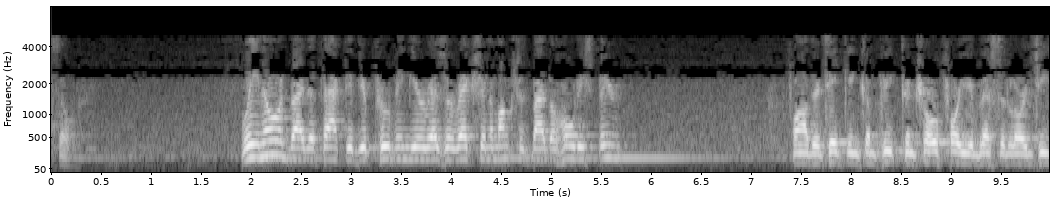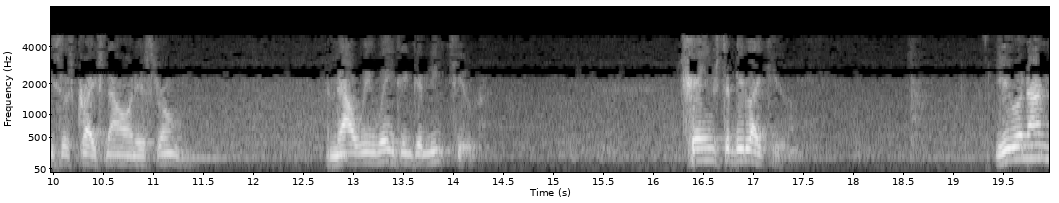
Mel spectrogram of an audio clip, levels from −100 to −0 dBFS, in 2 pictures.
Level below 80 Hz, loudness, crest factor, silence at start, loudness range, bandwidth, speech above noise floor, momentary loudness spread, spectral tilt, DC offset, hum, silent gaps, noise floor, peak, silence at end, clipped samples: -64 dBFS; -17 LUFS; 18 dB; 0 s; 5 LU; 5 kHz; 30 dB; 18 LU; -12 dB/octave; under 0.1%; none; none; -46 dBFS; -2 dBFS; 0 s; under 0.1%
